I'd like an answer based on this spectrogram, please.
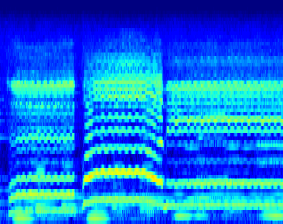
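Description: Old-time French chanson: a woman's voice holds long notes with a wide vibrato over an orchestral accompaniment with regular low bass notes, on the song's closing phrase.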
